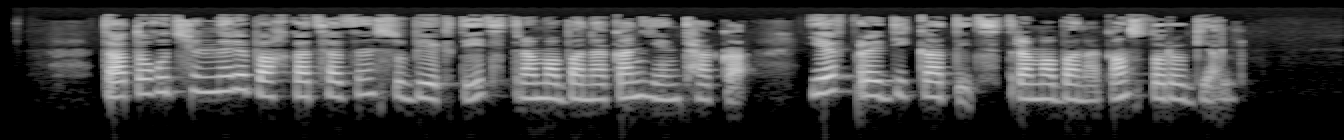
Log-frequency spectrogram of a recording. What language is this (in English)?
Armenian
